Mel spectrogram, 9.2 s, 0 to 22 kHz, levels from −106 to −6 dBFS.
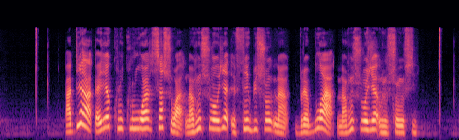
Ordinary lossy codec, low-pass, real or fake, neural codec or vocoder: none; none; fake; autoencoder, 22.05 kHz, a latent of 192 numbers a frame, VITS, trained on one speaker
